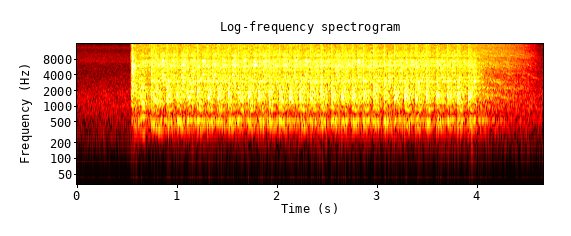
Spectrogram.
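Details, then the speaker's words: 2007 Volkswagen Jetta 2.5L: steady cranking at about three turns a second for three seconds with no firing; no check-engine light, cooling fans on high. Crank-no-start from an ECM with no communication. "you can see doesn't start give it a sec the fans will come on and again so good sign of no communication"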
